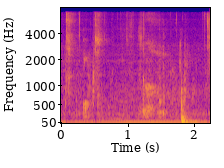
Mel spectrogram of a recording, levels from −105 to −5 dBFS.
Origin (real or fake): fake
